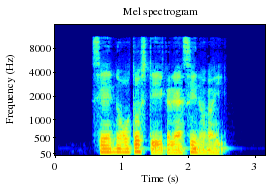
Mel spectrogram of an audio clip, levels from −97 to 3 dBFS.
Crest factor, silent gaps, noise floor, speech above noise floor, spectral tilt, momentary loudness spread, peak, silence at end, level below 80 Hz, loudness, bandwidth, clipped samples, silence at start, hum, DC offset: 18 dB; none; -83 dBFS; 59 dB; -6 dB/octave; 8 LU; -8 dBFS; 0.6 s; -38 dBFS; -26 LUFS; 11.5 kHz; under 0.1%; 0.55 s; none; under 0.1%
